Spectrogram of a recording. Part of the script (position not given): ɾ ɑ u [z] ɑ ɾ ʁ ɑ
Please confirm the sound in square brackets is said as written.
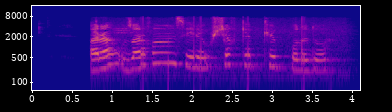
yes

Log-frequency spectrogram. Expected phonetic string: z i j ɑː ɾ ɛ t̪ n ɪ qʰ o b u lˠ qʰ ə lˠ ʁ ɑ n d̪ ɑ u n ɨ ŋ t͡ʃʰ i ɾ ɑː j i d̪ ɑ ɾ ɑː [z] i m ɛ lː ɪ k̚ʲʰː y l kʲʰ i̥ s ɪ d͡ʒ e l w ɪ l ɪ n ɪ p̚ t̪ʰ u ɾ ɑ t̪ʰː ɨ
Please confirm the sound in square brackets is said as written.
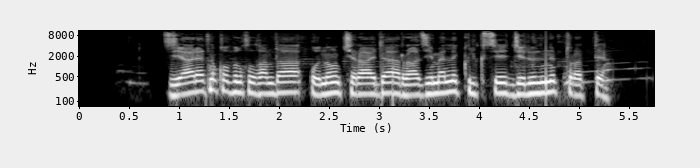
yes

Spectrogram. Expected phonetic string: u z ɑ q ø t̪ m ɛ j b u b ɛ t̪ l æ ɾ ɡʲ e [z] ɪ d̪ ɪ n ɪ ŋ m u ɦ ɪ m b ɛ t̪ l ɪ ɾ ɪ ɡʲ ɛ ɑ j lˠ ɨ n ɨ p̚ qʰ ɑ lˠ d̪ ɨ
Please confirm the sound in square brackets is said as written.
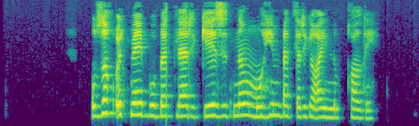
yes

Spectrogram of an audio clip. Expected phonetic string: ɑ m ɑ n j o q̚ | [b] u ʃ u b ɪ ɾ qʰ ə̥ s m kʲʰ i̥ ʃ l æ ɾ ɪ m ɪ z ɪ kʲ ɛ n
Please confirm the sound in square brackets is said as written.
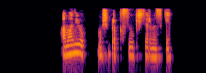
no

